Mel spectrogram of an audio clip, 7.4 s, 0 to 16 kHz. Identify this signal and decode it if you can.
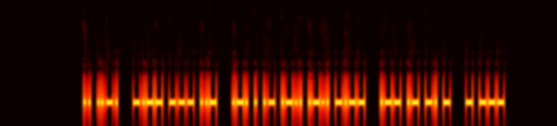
Morse code, heard as a keyed tone, about 40 wpm, 700 Hz. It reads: IF YOU REALLY WANT TO
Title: Sets of 5 Words Encore2 40wpm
